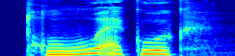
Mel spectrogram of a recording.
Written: drueagurk

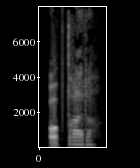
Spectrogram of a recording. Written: opdrætter

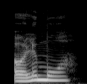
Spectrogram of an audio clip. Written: oldemor

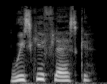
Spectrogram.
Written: whiskyflaske

